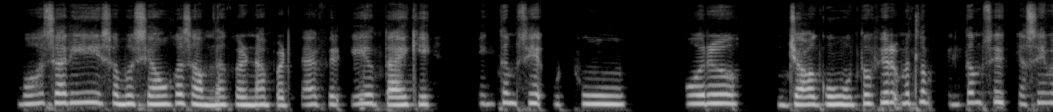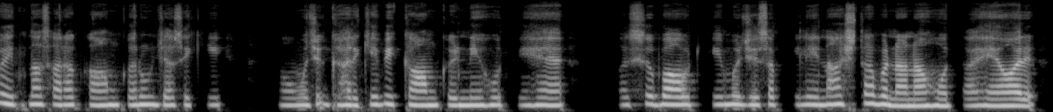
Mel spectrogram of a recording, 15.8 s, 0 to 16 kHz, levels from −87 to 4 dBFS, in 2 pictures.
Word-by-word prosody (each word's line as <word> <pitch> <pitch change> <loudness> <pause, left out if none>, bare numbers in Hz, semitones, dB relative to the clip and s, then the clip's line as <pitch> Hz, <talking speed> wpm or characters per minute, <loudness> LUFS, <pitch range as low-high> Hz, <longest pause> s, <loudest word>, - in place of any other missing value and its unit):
बहुत 285 +2 -4
सारी 315 +1 -1
समस्याओं 275 -2 +1
का 295 +2 -1
सामना 255 -3 +2
करना 250 0 +3
पड़ता 245 +1 -6
है। 260 - -3
फिर 265 -1 -6
ये 280 - -3
होता 255 -3 -1
है 250 - +4
कि, 260 0 -3 0.4
एकदम 295 +3 -5
से 295 -1 -2
उठूँ 270 0 0 0.5
और 285 0 +2 0.6
जागूँ। 260 0 +3
तो 290 +4 -2
फिर 325 +2 -1
मतलब 330 +1 -5
एकदम 290 +6 -6
से 335 -1 -2
कैसे 315 0 -7
मैं 310 -2 0
इतना 270 +1 +1
सारा 250 -1 -1
काम 240 0 +2
करूँ, 255 +1 +1
जैसे 245 0 -3
कि 245 +1 -12 0.4
ओ 230 - -4
मुझे 240 +3 -1
घर 240 -2 0
के 260 - 0
भी 270 +1 +2
काम 235 -2 +3
करने 235 0 +3
होते 240 0 -1
हैं, 235 0 +1 0.4
और 245 - -7
सुबह 260 +1 +2
उठ 255 0 -3
के 255 - -4
मुझे 255 -2 +2
सबके 255 0 -6
लिए 255 0 +1
नाश्ता 270 +3 +2
बनाना 215 -5 +5
होता 215 +1 -1
है 220 -1 +2
और, 220 0 +5
255 Hz, 200 wpm, -24 LUFS, 245-275 Hz, 0.6 s, बनाना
